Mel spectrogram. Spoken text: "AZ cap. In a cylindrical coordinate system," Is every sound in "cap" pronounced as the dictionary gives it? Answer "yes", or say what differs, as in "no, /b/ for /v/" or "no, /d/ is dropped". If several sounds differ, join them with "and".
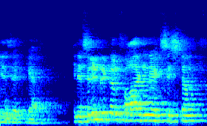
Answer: no, /p/ is dropped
